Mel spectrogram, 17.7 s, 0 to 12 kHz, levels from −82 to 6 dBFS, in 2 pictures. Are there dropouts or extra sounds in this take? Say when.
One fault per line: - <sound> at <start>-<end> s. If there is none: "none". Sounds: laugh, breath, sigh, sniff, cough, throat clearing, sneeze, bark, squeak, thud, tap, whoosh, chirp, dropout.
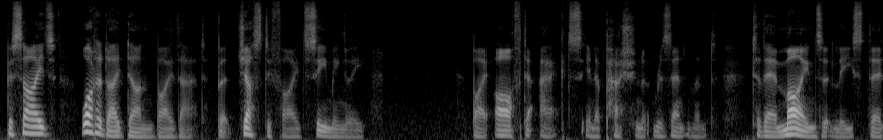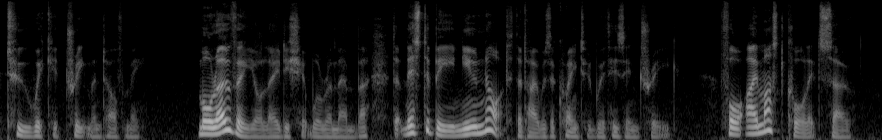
none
